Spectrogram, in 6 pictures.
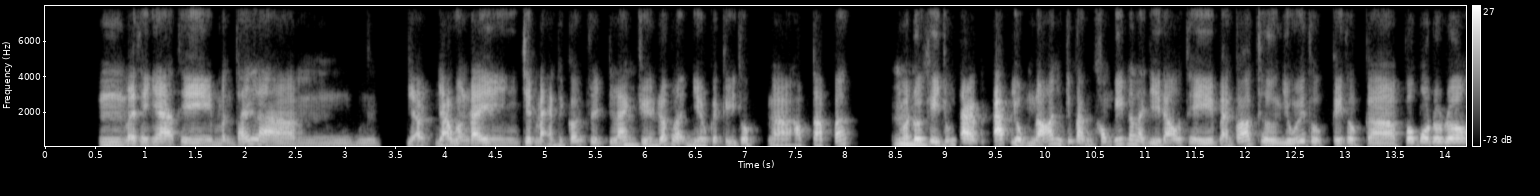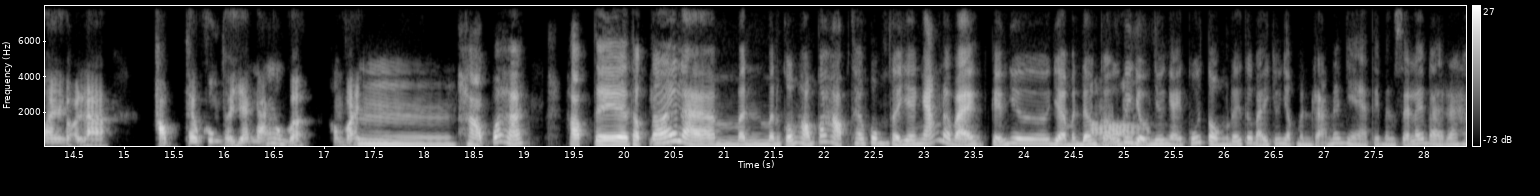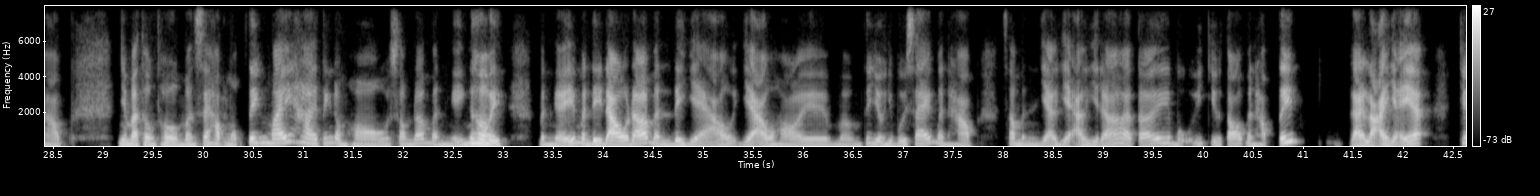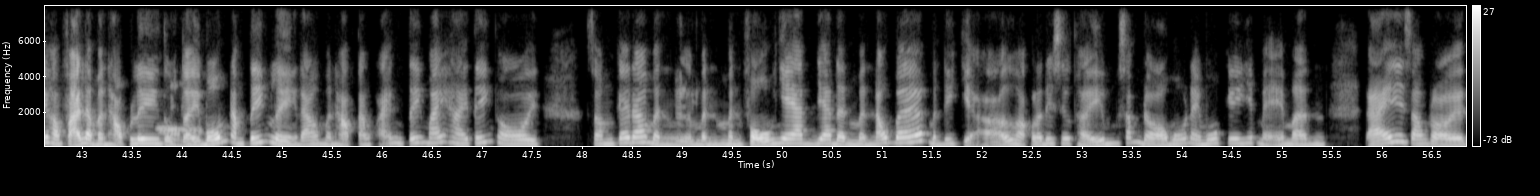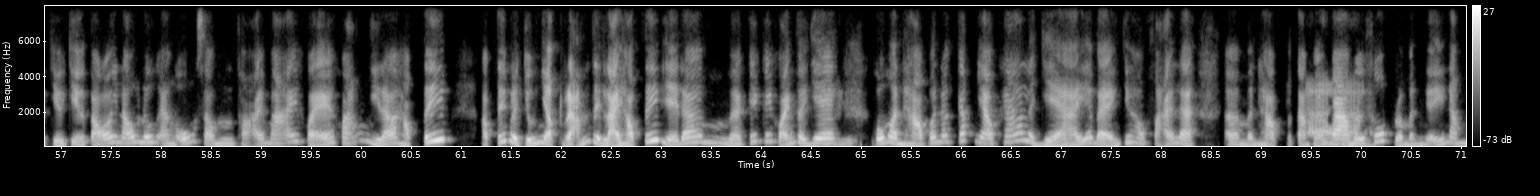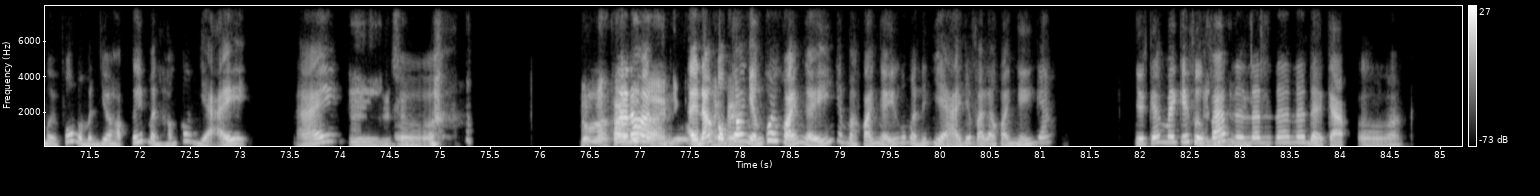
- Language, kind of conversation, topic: Vietnamese, podcast, Bạn quản lý thời gian học như thế nào?
- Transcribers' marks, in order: other background noise; laughing while speaking: "ngơi"; chuckle; laugh; tapping; unintelligible speech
